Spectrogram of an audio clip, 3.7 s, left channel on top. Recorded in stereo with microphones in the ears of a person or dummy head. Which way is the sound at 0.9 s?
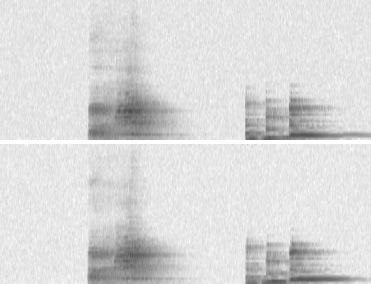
45° right (ahead or behind).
